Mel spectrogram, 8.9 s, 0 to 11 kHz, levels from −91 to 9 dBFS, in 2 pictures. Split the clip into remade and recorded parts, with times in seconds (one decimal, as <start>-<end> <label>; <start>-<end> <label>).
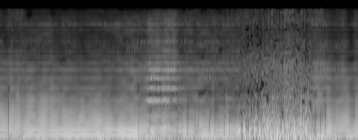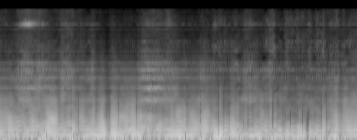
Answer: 0.0-3.0 remade; 3.0-3.9 recorded; 3.9-8.9 remade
